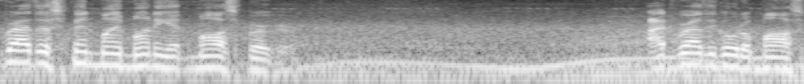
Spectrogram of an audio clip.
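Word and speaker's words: MOS Burger: That's basically how it's spelled. And I'm telling you guys, Moss Burger is like White Castle.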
